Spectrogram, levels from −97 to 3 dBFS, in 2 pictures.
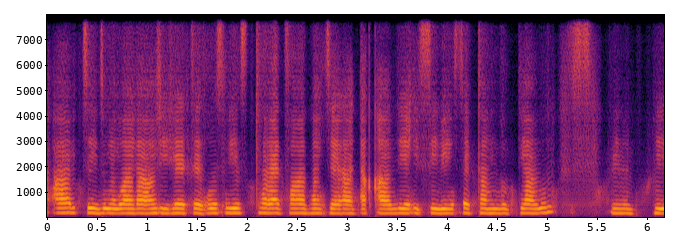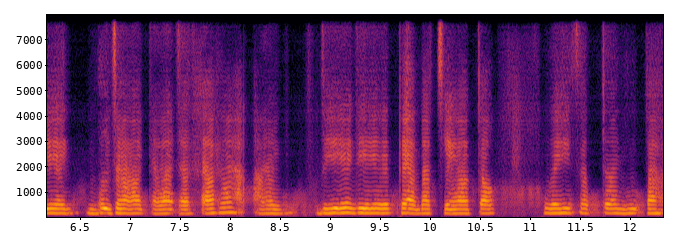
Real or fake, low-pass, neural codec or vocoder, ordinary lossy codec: fake; none; codec, 16 kHz, 0.5 kbps, FreqCodec, smaller model; none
